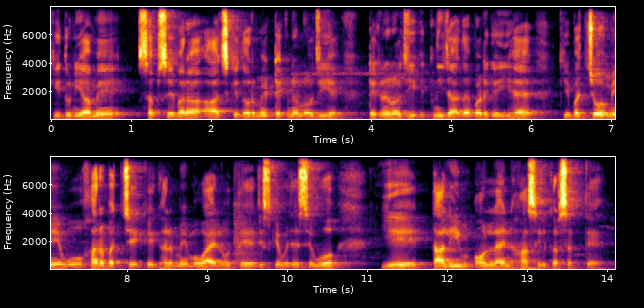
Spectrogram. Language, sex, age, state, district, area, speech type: Urdu, male, 30-45, Bihar, Khagaria, rural, spontaneous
